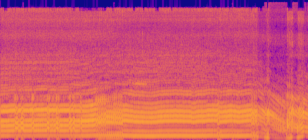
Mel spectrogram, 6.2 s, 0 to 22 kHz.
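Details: Stihl 038 Magnum chainsaw with a carburetor problem: a high, wavering buzz with uneven burbling, then surges and drops without settling. It sounds really rich coming back down to idle and smokes; leaning it makes it too lean.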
